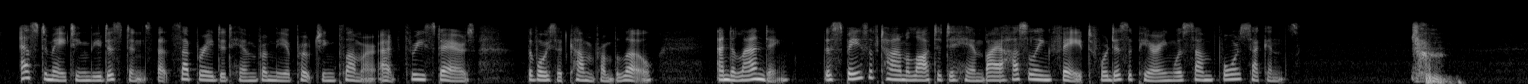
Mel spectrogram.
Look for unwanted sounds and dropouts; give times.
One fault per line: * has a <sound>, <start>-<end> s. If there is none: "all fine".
* has a sneeze, 14.1-14.7 s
